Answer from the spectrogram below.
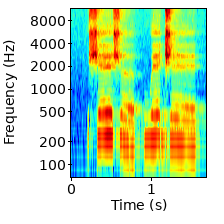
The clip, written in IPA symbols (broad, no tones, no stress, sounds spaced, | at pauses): ʃ ɛː ʃ ɜ | w ɛ d͡ʒ ɛː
